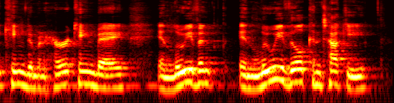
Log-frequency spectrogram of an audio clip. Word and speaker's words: Louisville: Hersch has officially acquired Kentucky Kingdom and Hurricane Bay in Louisville, Kentucky, or Lowellville, I believe is how you would say it if you're from around those parts.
